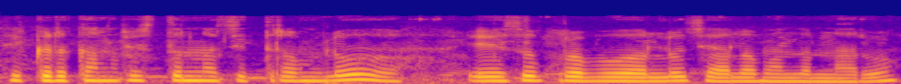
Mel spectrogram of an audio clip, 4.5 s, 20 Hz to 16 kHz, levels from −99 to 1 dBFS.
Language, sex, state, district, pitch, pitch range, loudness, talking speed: Telugu, female, Andhra Pradesh, Sri Satya Sai, 180 Hz, 165-190 Hz, -17 LUFS, 95 wpm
